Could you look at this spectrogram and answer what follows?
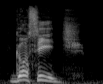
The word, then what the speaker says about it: Gossage: It's sort of like Gossage. – So there's a D in it? – No. No, it's not fridge, but you sort of say it like it's Tim Gossage.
